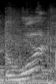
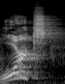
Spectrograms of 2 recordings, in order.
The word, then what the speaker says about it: Wort: It's pronounced the Wort. What is it? The wort? Yeah, okay, I'll do that again. This is the Wort on Govs Radio. It is the Wort. Not wart, not fort, not short.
